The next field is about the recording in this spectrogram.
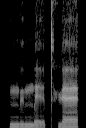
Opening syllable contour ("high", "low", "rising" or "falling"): high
